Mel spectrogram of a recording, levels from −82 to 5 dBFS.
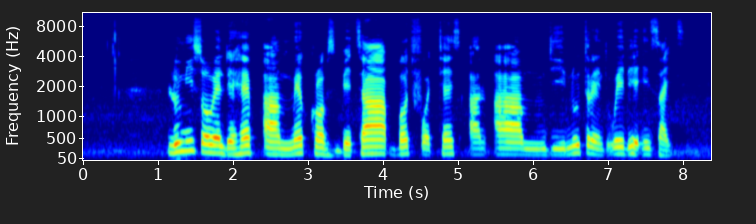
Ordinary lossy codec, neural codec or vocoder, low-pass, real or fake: Opus, 64 kbps; none; 9.9 kHz; real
